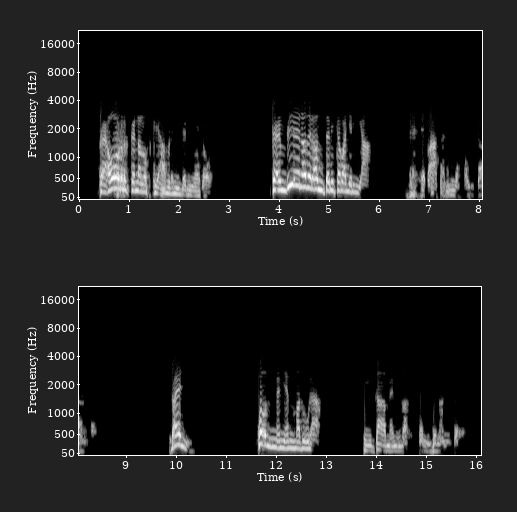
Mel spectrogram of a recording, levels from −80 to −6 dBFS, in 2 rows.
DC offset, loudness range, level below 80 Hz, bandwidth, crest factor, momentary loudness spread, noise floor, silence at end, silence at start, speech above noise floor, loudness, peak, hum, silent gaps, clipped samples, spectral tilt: under 0.1%; 13 LU; -56 dBFS; 3.1 kHz; 18 dB; 19 LU; under -90 dBFS; 0.45 s; 0.4 s; over 73 dB; -18 LUFS; -2 dBFS; none; 2.70-3.81 s, 5.86-6.51 s, 7.92-7.96 s, 8.44-9.86 s, 10.71-11.59 s, 12.93-13.71 s, 14.77-14.83 s; under 0.1%; -10 dB/octave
